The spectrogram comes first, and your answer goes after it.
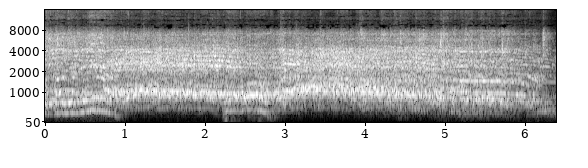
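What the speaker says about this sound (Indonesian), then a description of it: "Tepuk tangan yang meriah." A roomful of students cheering and shouting loudly with clapping underneath, excited voices rising and falling in long whoops, the noise staying loud and constant before easing slightly at the end.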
